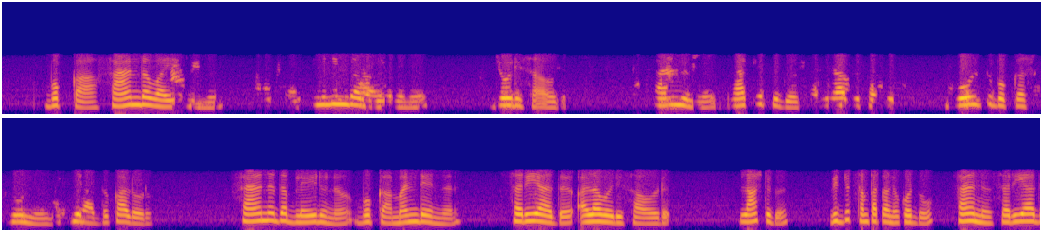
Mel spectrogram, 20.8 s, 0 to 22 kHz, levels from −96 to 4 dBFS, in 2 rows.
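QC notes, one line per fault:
Throughout: Bluetooth CVSD headset codec. The speech is narrowband, with the line band sitting roughly from 200 Hz to 3.5 kHz and nothing above 3.8 kHz. The codec damage is plainly audible. Each sample is coded as a single up-or-down bit, with a step size that adapts. That step lags behind fast, loud high content, so sibilants turn scratchy and grainy. A fine granular hiss rides beneath the speech. The sound fits a 64 kbps CVSD link.
1.68 to 3.66, 6.75 to 6.99, 8.43 to 8.49, 9.67 to 10.38: other side's voice leaking through. A second voice comes through faintly under the talker. It is about 15 dB down in the first stretch and about 20 to 25 dB down in the later scraps. The likely cause is the far end playing on a loudspeaker and the echo canceller leaving residue in the microphone.
1.7 to 11.43: speech suppressed in double talk. The talker's level repeatedly dips, with the deepest drops around 25 dB. 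Together the drops add up to roughly five seconds of affected sound. The likely cause is the echo canceller failing to separate the talker from the loudspeaker echo and attenuating both while both sides spoke at once.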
